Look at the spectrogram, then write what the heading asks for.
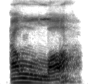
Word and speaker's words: Allah: Nah, diperhatikan cara mengucapkan Allah, A-nya tipis A, kemudian la.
